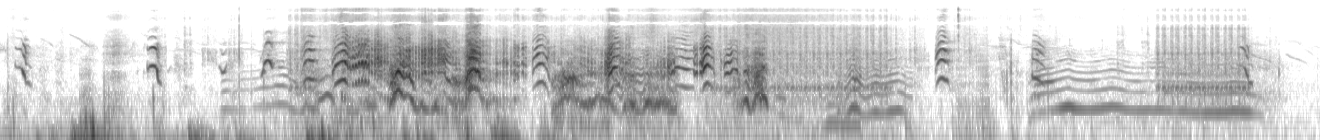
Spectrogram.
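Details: Female cheetah reacting aggressively to a male approaching to investigate her mating potential: harsh snarling growls and yelping bursts build into a loud clash, followed by wavering chirping whines and a drawn-out moaning call.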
